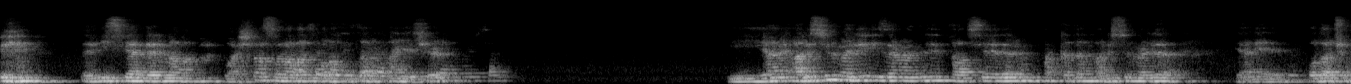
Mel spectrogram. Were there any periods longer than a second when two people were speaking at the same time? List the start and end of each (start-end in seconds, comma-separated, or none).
2.9-4.5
